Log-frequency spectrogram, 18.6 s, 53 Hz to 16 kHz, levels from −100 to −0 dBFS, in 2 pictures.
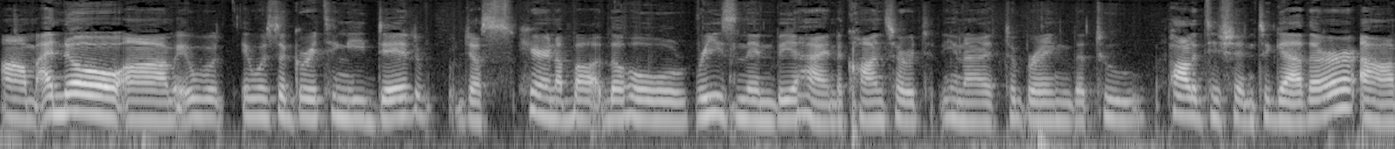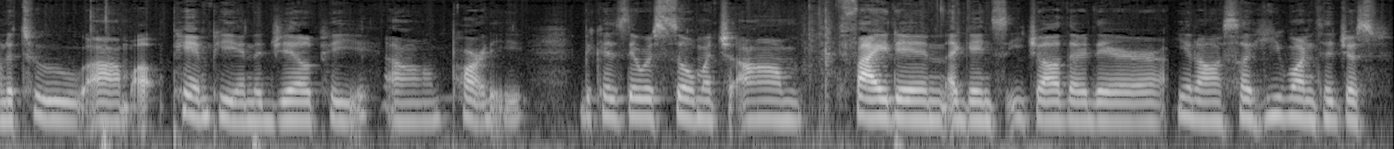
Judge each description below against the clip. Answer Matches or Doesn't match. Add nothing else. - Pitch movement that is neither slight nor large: Doesn't match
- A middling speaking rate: Matches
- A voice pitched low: Doesn't match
